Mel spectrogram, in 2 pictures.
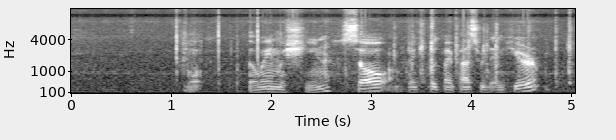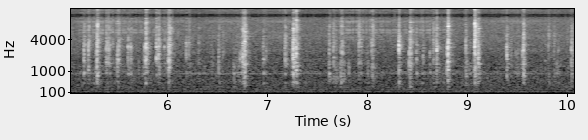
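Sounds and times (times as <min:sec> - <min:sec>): keyboard keys clicking: 0:03.2 - 0:10.0.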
